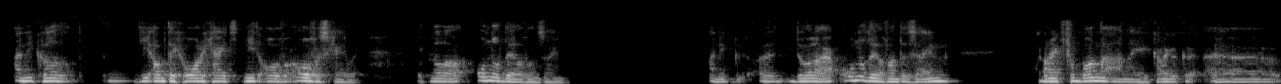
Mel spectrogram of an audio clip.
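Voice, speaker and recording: A man, a writer, talking reflectively in a slow, halting way, stuttering and restarting often. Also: medium pitch, a little mellow. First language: not English; writes in English. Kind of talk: reflective conversation.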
